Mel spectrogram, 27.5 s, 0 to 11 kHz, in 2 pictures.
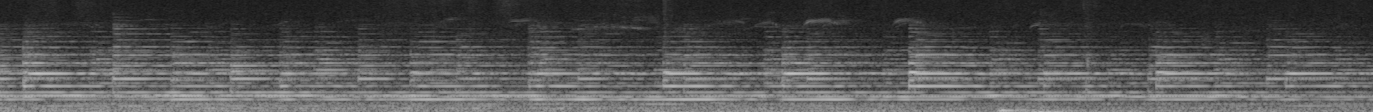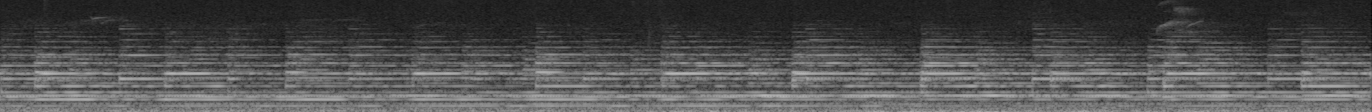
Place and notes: Juan-les-Pins, Antibes, France - Bells and baggage
Just as we arrived in our place at Antibes, all the bells in the locale started to ring. It was just after four, a Saturday afternoon. I was unpacking my stuff, and Mark's boys were doing the same downstairs. I set up the EDIROL R-09 beside an open window, so as to capture a little snippet of the lovely bells. You can just about hear us talking in the background, my suitcase zip, and the swifts (or perhaps swallows, I'm not sure?) circling in the air after the bells have stopped ringing and the sound has completely died away.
